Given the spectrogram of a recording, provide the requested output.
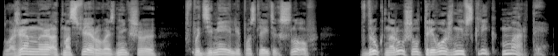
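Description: A man narrating a fantasy audiobook in a lively, dramatic storytelling manner. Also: mid-range voice, moderate pace, no echo, clean studio sound. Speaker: audiobook reader.

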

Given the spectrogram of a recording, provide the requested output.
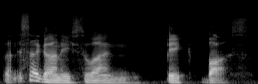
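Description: An actor playing a persuasive man courting a married woman in a radio drama, soft-spoken. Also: deep voice, lively intonation, a little slow, vocal fry, muffled recording, exaggerated voice. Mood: probing. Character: smooth adult male lover calling himself a doctor.

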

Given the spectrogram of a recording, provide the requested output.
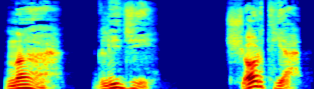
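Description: A man's voice: medium pitch, very animated, extremely slow, breathy edge, no room sound, clean studio sound, pitched above the performer's own voice, full character voice. A man putting on a sly sing-song village woman. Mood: teasing.

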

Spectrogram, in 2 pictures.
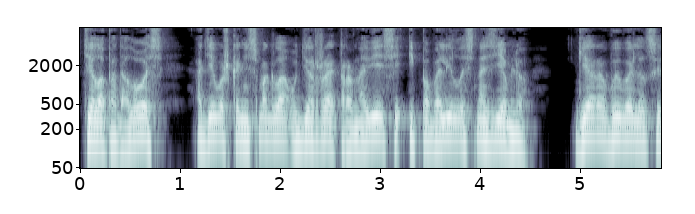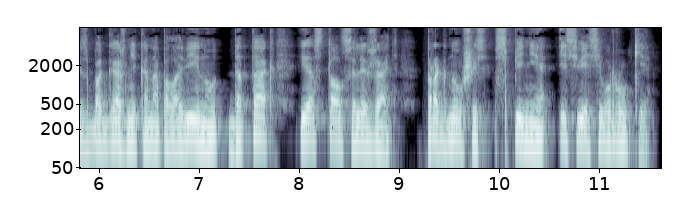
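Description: A man's voice: mid-range voice, fairly quick, dark tone. Man narrating an audiobook. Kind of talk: scripted narration.

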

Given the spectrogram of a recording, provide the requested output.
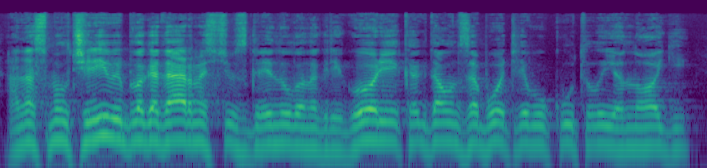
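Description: Calm man narrating an audiobook. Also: medium pitch, brisk.

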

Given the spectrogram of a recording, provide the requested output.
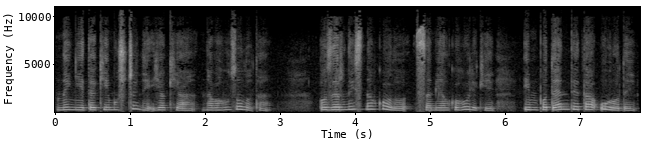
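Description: A woman's voice: on the high side, moderate pace, a little mellow, breathy edge. A woman reading the lines of a drunken, boastful washed-up middle-aged man who talks in a pushy, self-assured, coaxing way.

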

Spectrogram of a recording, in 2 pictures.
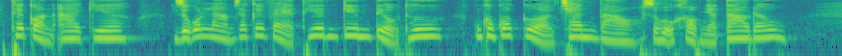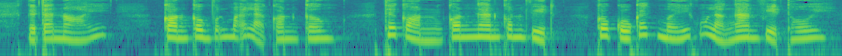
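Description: A woman's voice: mid-range voice, animated, moderate pace, mellow, lightly acted. Woman reading a blunt taunting young woman. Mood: mocking. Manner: mocking, taunting.

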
